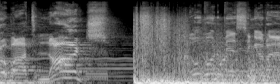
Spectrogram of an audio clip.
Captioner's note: explosion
